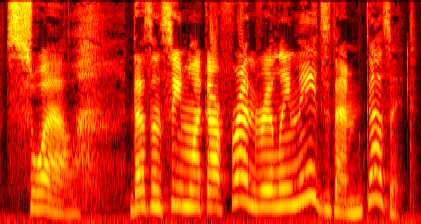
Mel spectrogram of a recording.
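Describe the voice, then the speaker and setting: A woman's voice: high voice, big pitch swings, takes it slowly, sharp tone, full character voice. A woman playing a plucky, slangy young costumed sidekick in a 1930s-style radio adventure, tossing out sassy wisecracks. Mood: wry, curious.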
